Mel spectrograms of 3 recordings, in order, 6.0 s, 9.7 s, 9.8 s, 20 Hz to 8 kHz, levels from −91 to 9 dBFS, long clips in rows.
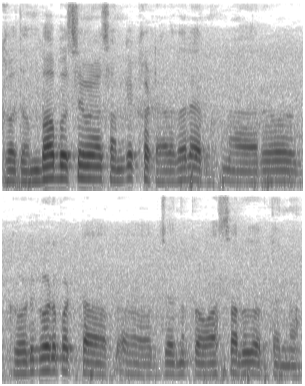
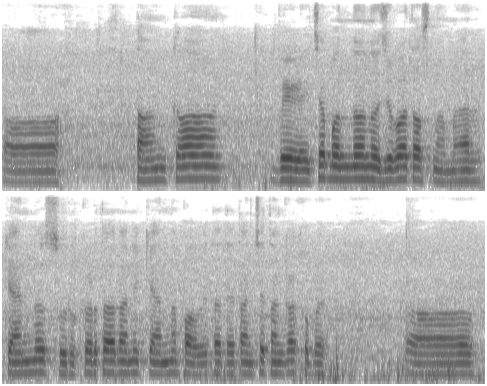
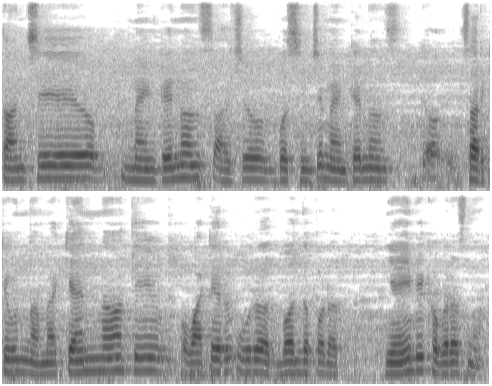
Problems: background sounds at intervals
